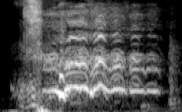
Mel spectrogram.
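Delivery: high, gleeful burst of laughter; delighted laugh. Real, not acted. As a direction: laugh out of sheer joy after the goal. Laughing after the goal.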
